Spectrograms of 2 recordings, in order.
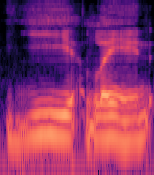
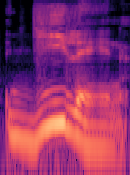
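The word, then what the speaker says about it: Ghislaine: orolo was saying that her name is pronounced with a silent G as in ye Lane now I will admit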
